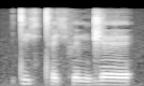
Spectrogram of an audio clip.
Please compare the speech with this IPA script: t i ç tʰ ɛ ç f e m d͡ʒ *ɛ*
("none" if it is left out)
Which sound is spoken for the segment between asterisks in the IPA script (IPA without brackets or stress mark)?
ɛ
